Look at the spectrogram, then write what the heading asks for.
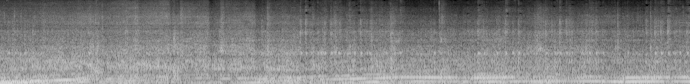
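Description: Several banger racing cars' engines revving together, their pitch rising and falling as they accelerate and back off. One rises sharply in the first second.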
